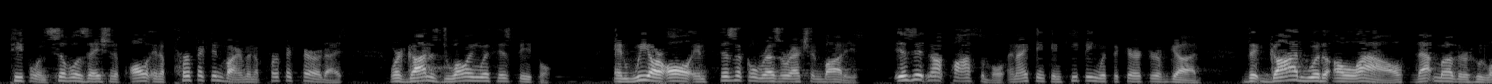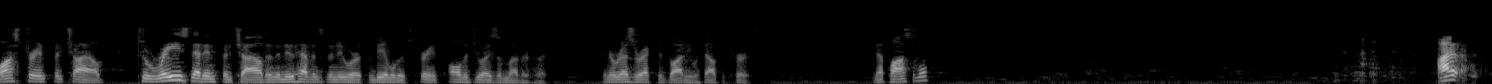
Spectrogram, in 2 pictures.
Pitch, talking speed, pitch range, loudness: 125 Hz, 175 wpm, 105-150 Hz, -28 LUFS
